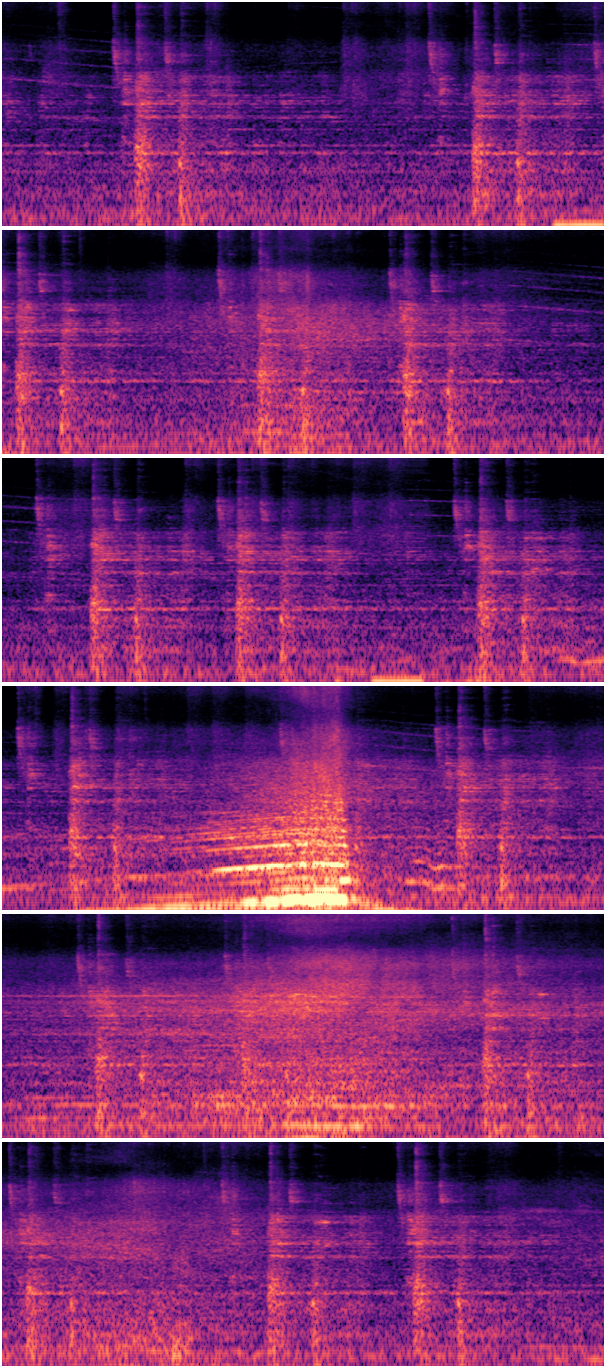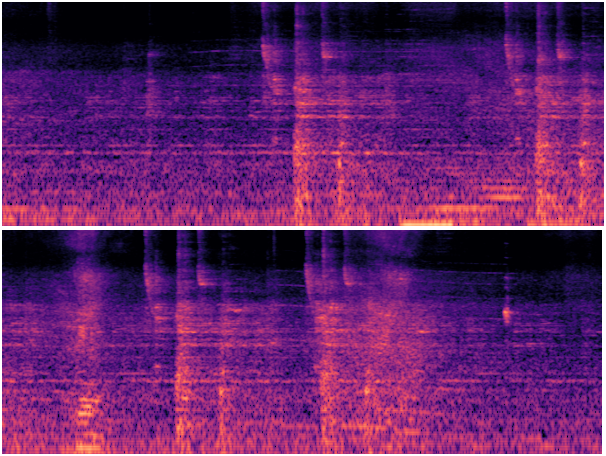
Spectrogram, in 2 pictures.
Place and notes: Section, Língyún Rd, Wugu District, New Taipei City - Industrial Zone
The factory mechanical operation of the sound and traffic noise, Binaural recordings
